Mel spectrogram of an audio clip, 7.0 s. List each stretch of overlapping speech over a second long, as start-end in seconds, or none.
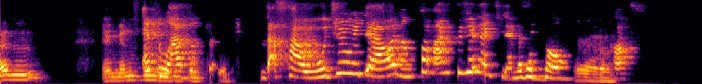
none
